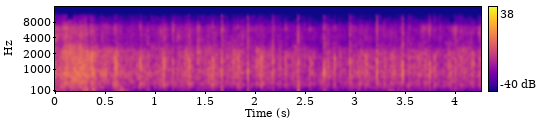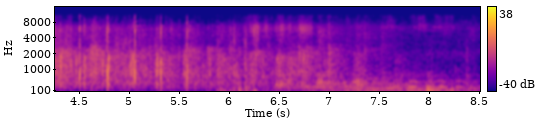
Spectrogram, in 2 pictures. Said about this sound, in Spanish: Lo recibimos con un fuerte aplauso, por favor.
